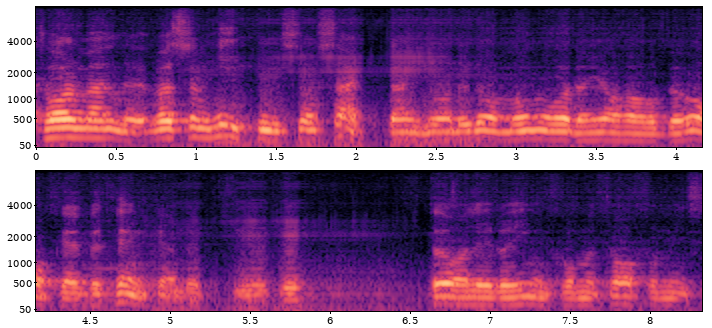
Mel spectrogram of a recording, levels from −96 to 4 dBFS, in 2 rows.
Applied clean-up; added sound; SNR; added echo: neural separator model SepFormer DNS4.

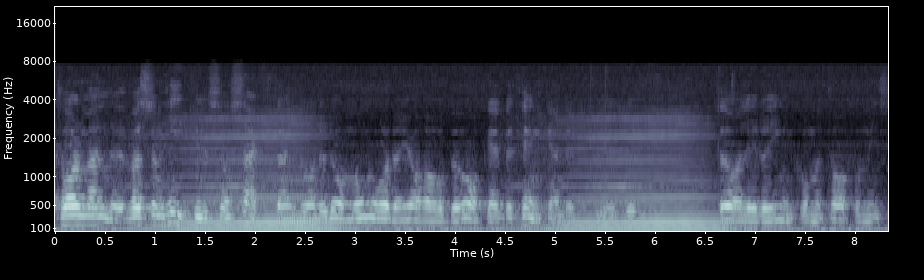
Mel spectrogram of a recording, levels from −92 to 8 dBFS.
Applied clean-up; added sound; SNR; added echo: none; Bowed string instrument; 6 dB; reverberation time 0.2 s.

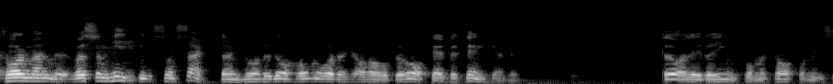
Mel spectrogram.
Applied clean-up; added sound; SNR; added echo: neural mask model DeepFilterNet 3.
